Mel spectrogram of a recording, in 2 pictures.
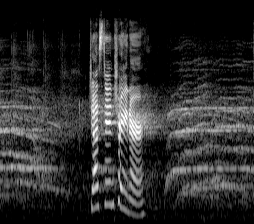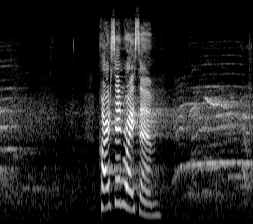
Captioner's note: applause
